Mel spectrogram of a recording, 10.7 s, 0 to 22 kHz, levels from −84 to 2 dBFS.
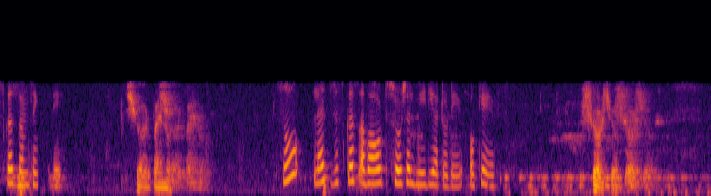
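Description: Throughout the speech, an echo with no canceller returns each phrase about half a second later, about 10 dB quieter. It sounds thin.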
